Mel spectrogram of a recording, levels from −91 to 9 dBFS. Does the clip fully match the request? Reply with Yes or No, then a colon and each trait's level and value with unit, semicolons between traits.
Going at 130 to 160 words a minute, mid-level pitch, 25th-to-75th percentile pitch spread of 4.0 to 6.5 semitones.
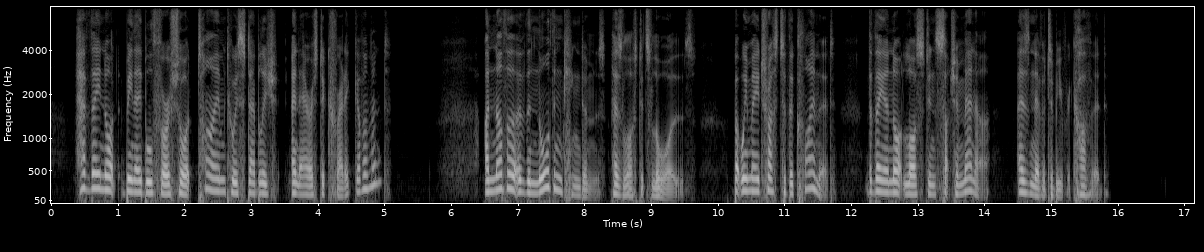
Yes: average, 155 wpm; medium, 170 Hz; average, 4.7 semitones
